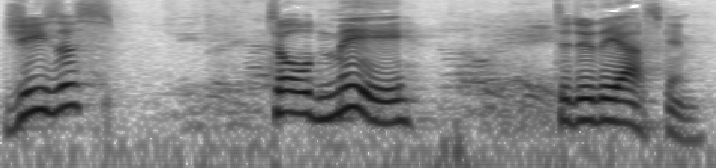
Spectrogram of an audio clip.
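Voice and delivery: short phrases with pauses for repeating; leading group repetition. Shown as a demonstration. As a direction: lead them in a declaration. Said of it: "Say this with me".

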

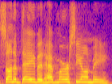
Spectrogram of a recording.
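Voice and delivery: high pleading call for mercy; blind beggar crying out. Retold or imitated. Blind man calling to Jesus, high pleading cry. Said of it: "he started yelling louder and louder".

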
